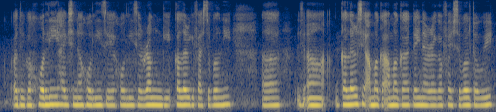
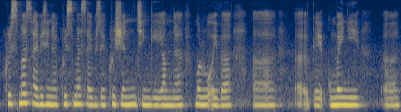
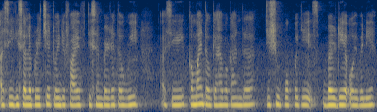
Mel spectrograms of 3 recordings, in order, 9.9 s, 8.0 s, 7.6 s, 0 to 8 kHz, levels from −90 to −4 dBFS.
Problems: background sounds at intervals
